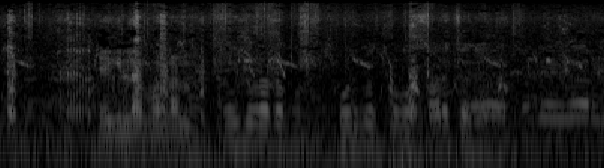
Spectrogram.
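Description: People talking, with Aseel chickens clucking among the voices.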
